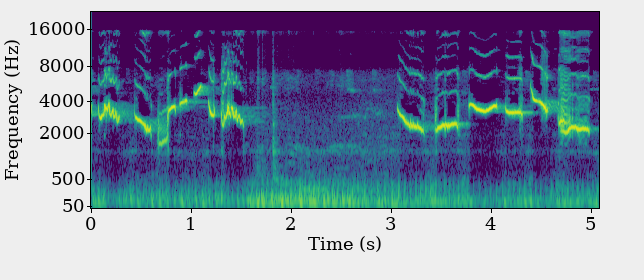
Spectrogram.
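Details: Oriental magpie-robin in a fighting song used as provocation, with swooping whistles and quick chips. A brief lull with low rumbling follows, then clear level whistles and sharp notes resume.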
